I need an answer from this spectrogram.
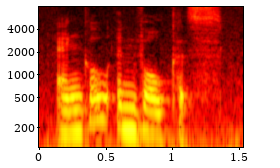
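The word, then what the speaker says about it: Engel & Völkers: Engel and Volkers, Ocala.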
